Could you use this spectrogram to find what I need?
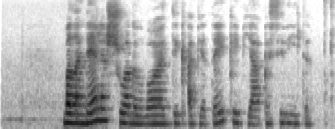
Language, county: Lithuanian, Panevėžys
